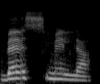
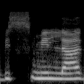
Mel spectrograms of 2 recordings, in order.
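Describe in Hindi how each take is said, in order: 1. पहला स्वर एक लंबा ए है। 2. पहला स्वर एक स्पष्ट छोटा इ है।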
